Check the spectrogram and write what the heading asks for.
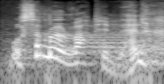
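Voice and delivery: quick, amused, laughing through it. A narrator's reading. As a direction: chuckle it out fast. Jesus' wry line, teller laughs.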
